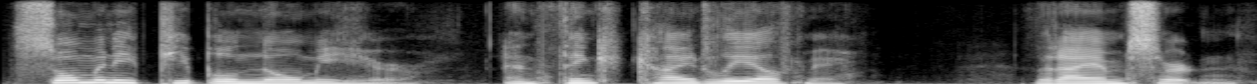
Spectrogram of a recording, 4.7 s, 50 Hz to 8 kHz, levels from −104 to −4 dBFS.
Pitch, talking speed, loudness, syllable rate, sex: 165 Hz, 190 wpm, -19 LUFS, 5.4 syllables/s, male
